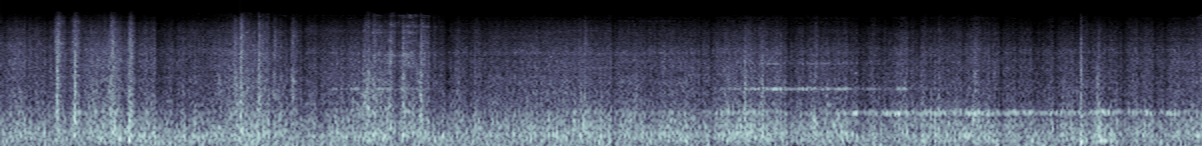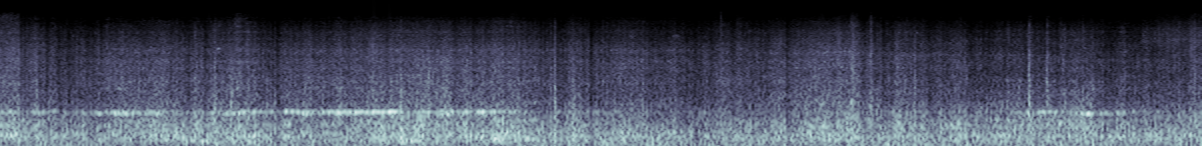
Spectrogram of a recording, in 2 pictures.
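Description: A train rumbles and rattles steadily along the track.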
